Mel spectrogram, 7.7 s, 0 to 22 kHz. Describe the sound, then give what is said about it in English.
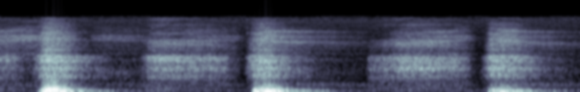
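Deep breaths in a guided breathing exercise: three strong, audible breaths come at even intervals. Each opens with a loud, rough burst of air and fades into a softer, longer hiss, with quiet gaps between and no talking. “we're going to do again, I just remind you, 4 medium breaths and 1 long breath. And we're going to repeat that 4 times.”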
